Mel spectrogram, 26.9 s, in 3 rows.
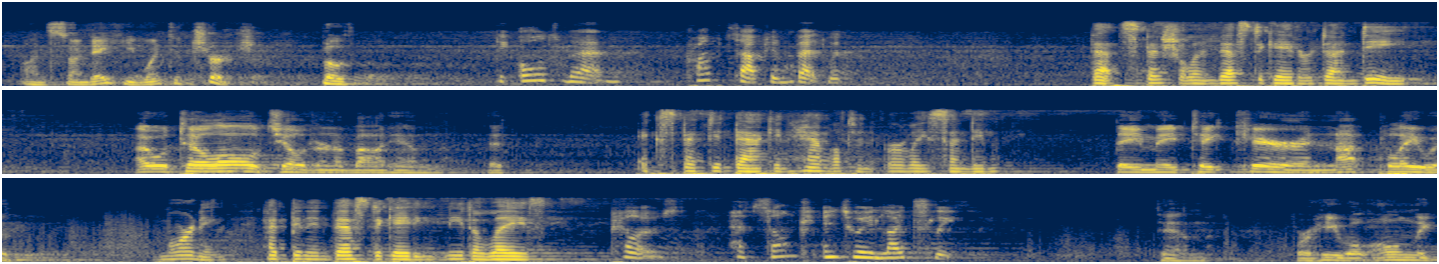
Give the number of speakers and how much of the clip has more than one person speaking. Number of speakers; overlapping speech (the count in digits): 4, no overlap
